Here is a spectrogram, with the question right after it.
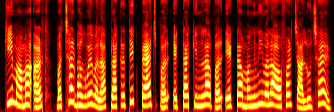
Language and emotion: Maithili, neutral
